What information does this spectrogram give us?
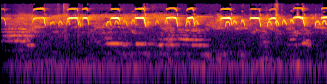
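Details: Several baby hen chicks being raised give shrill, arched peeps, many overlapping and repeated rapidly in uneven bursts, with a few softer lower chirps early on; no other sounds.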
